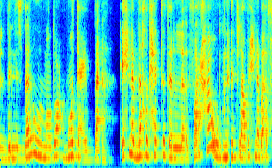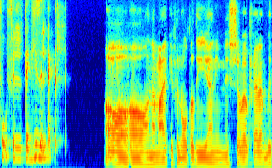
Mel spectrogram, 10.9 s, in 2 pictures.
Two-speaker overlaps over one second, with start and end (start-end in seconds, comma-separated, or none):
none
